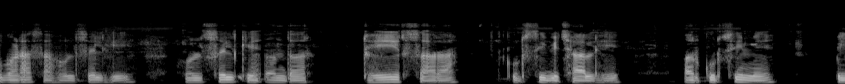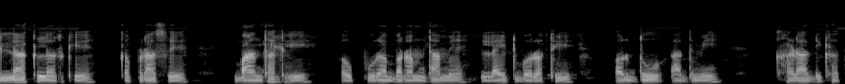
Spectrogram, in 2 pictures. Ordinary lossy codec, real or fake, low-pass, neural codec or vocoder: none; real; none; none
